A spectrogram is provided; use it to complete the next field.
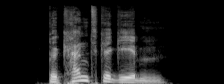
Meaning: announced
- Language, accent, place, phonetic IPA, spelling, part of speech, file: German, Germany, Berlin, [bəˈkantɡəˌɡeːbn̩], bekanntgegeben, verb, De-bekanntgegeben.ogg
